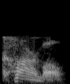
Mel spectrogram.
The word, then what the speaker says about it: Carmel: The pronunciation there is Carmel, unlike Carmel by the sea in California. Right, or Carmel that you eat.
